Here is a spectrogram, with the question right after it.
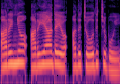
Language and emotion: Malayalam, neutral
